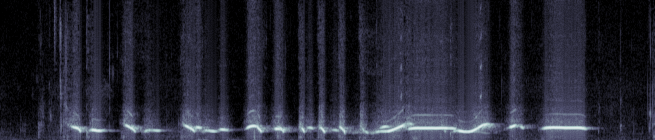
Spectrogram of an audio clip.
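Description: A person whistles a quick, lively tune of short chirpy notes and upward slides, ending on a sustained held tone. Fairly loud, with no talking.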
